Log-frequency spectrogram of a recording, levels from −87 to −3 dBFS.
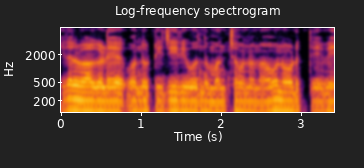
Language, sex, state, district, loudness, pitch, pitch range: Kannada, male, Karnataka, Koppal, -19 LUFS, 100 Hz, 95-100 Hz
